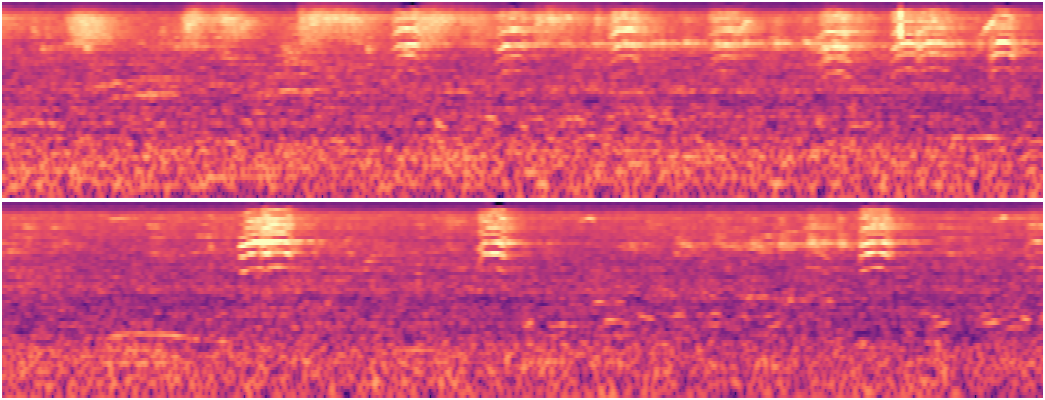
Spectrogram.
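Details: Baby monkey Rex begging from little Vikki: a run of short, high, arching squeals, some in quick pairs, repeating every second or two over steady broadband background noise.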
